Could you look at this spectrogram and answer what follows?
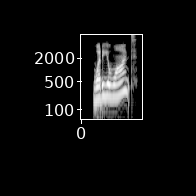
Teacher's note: The T in what changes to a D sound. And do you gets compressed into dia?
